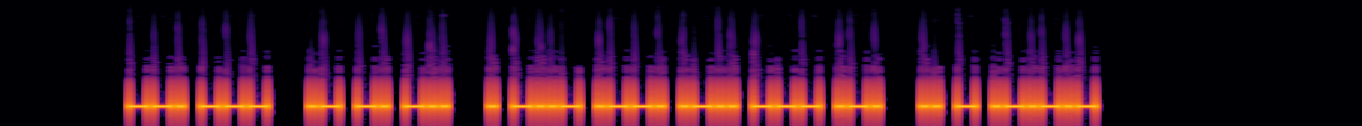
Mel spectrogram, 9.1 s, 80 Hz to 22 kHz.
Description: Morse code, heard as a keyed tone, about 30 wpm, 700 Hz. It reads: GO AND EXPLOR IT.
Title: Sentences from Top 1100 Words 30wpm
